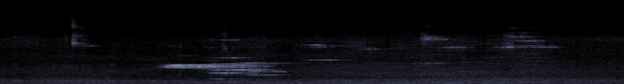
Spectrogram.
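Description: Ice rink noise during a stoppage in play, with a shrill whistle-like squeal lasting about a second that starts near two seconds in. A few faint clicks are scattered through it.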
